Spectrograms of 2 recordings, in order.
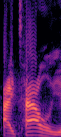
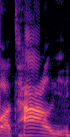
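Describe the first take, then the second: First: "Italian" said as "eye-TAL-yun"; mock American "Italian", starting like "eye"; mispronounced Italian. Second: Said in the usual way. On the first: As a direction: open "Italian" with a long "eye" sound. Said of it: "He said, "Italian".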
